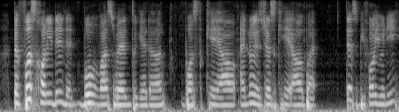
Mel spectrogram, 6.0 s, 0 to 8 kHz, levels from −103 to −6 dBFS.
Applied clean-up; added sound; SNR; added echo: none; Clock; 19 dB; reverberation time 0.4 s.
